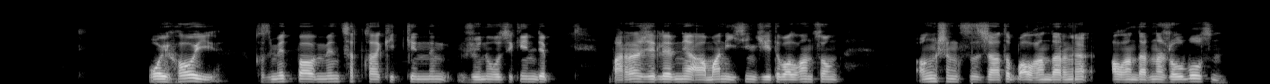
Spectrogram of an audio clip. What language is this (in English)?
Kazakh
